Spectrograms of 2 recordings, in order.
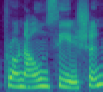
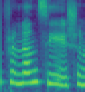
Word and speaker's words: pronunciation: Next देखते हैं, अभी मैंने आपसे कहा प्रोनाउंसिएशन, बहुत सारे लोग कहते हैं प्रोनाउंसिएशन, which is incorrect. It is not pronunciation or pronunciation. The pronunciation of the word is pronunciation. अब यहाँ पर स्पेलिंग देखो भाई, NUN को तुम नाउन तो नहीं पढ़ते हो ना, NOUN को तुम नाउन पढ़ते हो, तो ये जो उच्चारण की अंग्रेजी हो जाती है, दैट इज प्रोनाउंसिएशन।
